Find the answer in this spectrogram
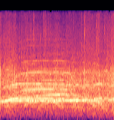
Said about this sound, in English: And again, everybody here at Alfred State College, thanks for hosting the Adam Ritz Show. Let's give yourselves another round of applause.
